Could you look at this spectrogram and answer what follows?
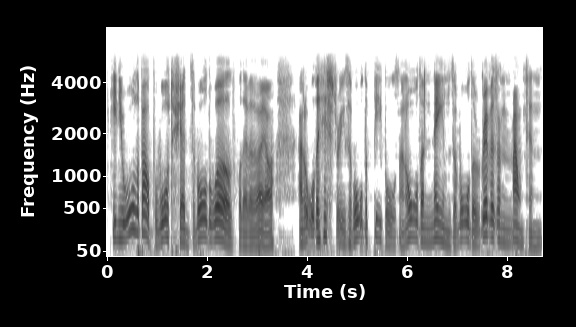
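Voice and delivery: ordinary delivery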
